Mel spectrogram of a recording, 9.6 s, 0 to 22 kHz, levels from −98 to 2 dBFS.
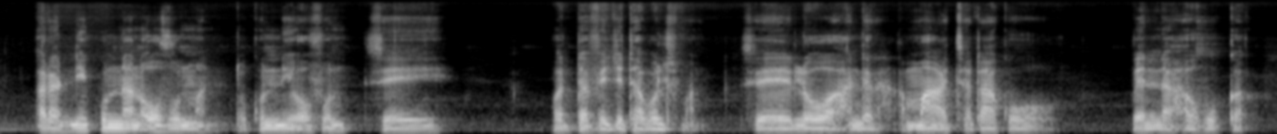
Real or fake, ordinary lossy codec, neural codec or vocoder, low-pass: fake; none; vocoder, 44.1 kHz, 128 mel bands every 256 samples, BigVGAN v2; none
